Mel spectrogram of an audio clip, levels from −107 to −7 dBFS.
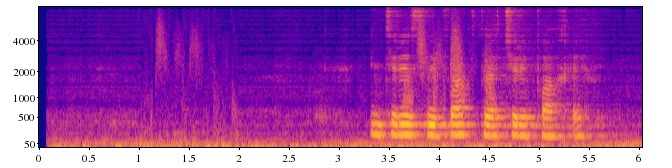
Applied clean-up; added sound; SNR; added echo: neural separator model SepFormer DNS4.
